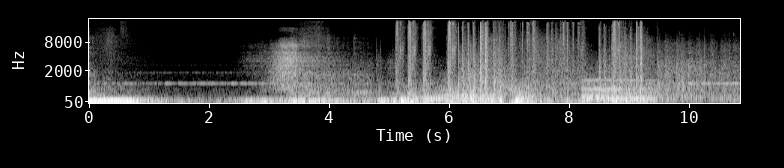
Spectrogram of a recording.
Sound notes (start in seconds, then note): 0.3 pensive music; 5.1 gunfire popping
